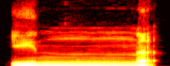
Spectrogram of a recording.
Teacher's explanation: Kalau ada tanda sabdu, tanda pendobel, ini sidah, berarti nunnya 2, satu mati, satu hidup · Khusus nun dan mim, ini nun. Nun dan mim bertasydid bukan hanya ganda, bukan hanya double, tapi ditahan, ada madnya, ada panjangnya, dan ada dengung ke hidungnya. Kalau huruf yang lain nggak boleh ditahan, nggak boleh dengung. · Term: gunnah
